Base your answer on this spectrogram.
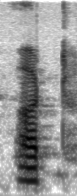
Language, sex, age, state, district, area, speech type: Punjabi, female, 60+, Punjab, Fazilka, rural, read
